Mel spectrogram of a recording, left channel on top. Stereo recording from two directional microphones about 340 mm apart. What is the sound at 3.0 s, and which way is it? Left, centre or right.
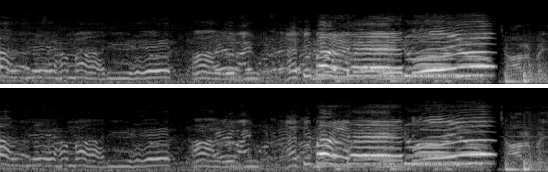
Speech, centre.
